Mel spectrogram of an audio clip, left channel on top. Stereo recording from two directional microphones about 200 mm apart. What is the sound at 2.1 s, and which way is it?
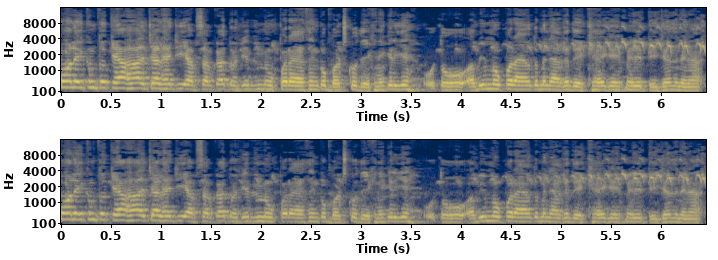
Speech, 30° left (ahead or behind).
